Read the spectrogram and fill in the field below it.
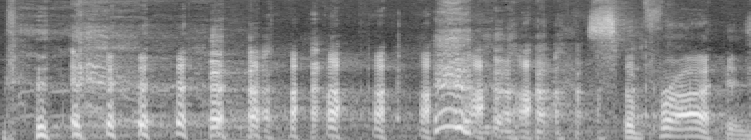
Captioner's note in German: beide lachen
